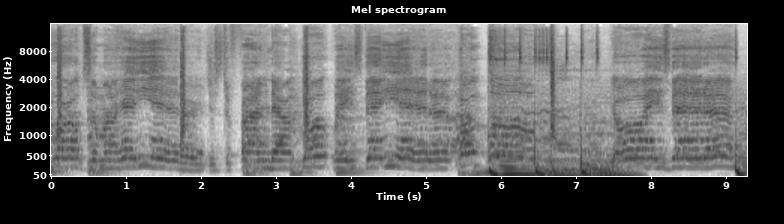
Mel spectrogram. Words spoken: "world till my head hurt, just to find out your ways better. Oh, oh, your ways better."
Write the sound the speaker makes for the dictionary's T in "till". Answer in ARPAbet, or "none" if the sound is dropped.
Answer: S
